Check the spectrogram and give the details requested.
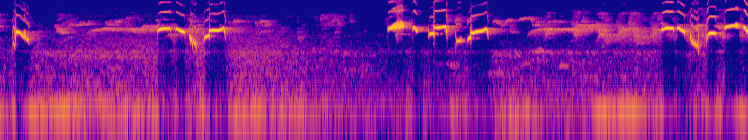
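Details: Oriental magpie-robin song used to lure other birds into singing: two long bursts of rich whistled phrases, sliding and dipping notes mixed with short chips, separated by a quiet gap with low hum.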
